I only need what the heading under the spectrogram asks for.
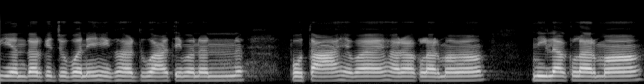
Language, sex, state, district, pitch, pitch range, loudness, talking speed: Hindi, female, Chhattisgarh, Korba, 190 Hz, 185-195 Hz, -15 LUFS, 160 wpm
